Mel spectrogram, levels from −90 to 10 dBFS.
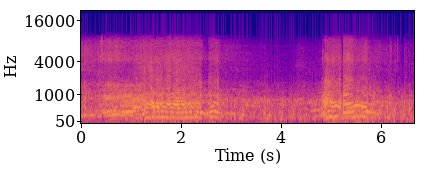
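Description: From start to end, a filter restarted on every block loses its state at each block boundary and begins again from silence. Each restart leaves a small transient, repeating at 50 Hz, which points to blocks about 20 ms long. Unlike steady mains hum, this buzz rises and falls with the sound's level and fades in quiet passages.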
